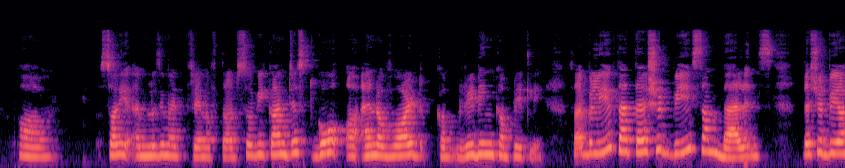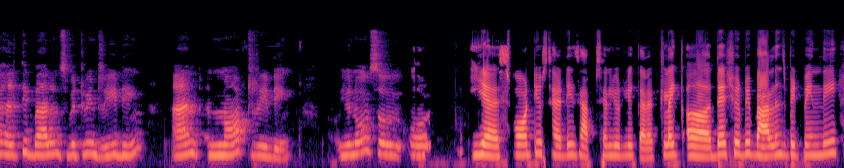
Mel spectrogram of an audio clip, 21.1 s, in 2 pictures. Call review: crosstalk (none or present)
none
